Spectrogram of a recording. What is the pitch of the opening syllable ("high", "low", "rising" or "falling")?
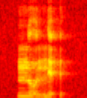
falling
